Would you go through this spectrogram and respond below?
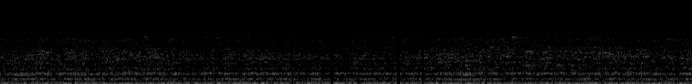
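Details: Honey bees of a reproductive swarm settling into a swarm trap, 04/07/21: an even, heavy droning buzz with a low pitch throughout, with a couple of small clicks partway through.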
